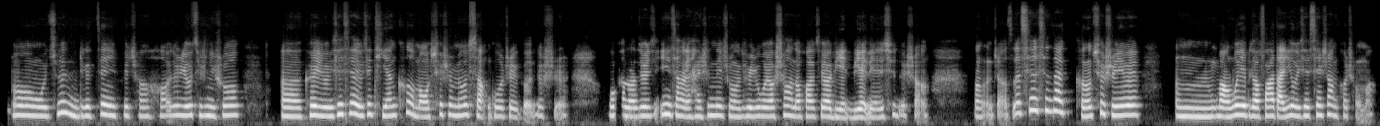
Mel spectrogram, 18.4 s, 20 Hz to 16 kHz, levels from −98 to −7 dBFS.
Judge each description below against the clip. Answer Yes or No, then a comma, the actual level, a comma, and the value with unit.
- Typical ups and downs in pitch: No, narrow, 2.3 semitones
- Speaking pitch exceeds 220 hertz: Yes, high, 235 Hz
